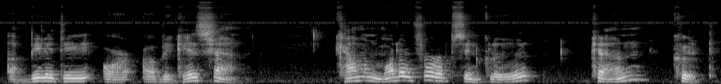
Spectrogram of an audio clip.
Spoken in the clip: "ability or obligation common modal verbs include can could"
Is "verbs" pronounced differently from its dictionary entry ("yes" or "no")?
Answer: yes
